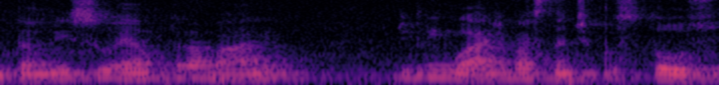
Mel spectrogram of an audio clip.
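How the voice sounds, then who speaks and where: A woman speaks in a room with audible echo, and clear background noise is present too. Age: 70s. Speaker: novelist. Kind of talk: interview. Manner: halting.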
